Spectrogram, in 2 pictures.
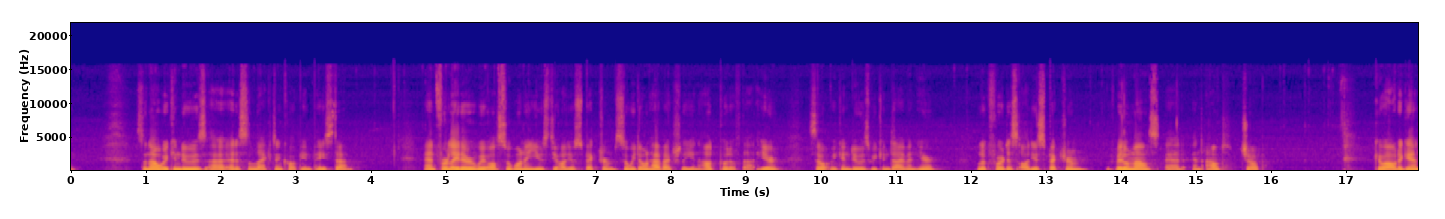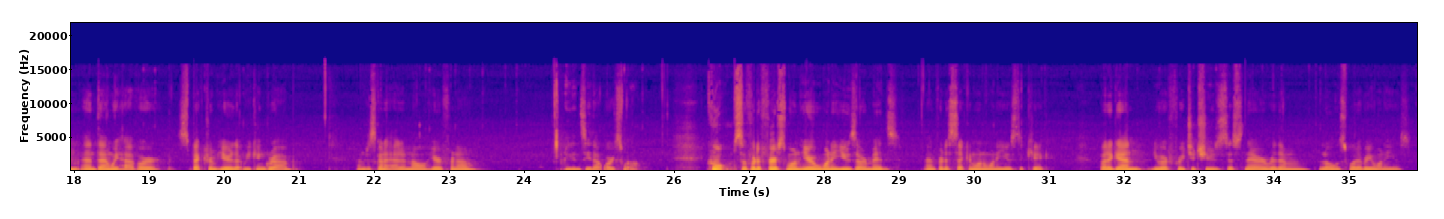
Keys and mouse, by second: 0.3-0.6 middle drag, 0.4-3.4 typing, 1.0 right click, 2.1 drag, 2.4 click, 3.3 ctrl+click, 3.8-4.2 ctrl+drag, 4.2 ctrl+right click, 4.4 ctrl+click, 5.5 drag, 5.8 middle click, 6.1 click, 9.0 middle click, 11.7-15.2 drag, 14.9-15.7 typing, 16.1-16.9 drag, 18.9 click, 20.2 right click, 21.7-22.4 typing, 22.7-23.9 drag, 24.9 middle click, 25.3-25.7 drag, 26.2 middle click, 26.5 click, 28.0-28.4 drag, 28.7 click, 29.2-29.8 drag, 30.1-30.7 drag, 30.9 click, 31.2 middle click, 31.7 click, 32.1-32.6 right drag, 33.0 click, 33.8 click, 34.4 click.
